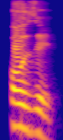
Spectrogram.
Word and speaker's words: Auger: So you can see it's pronounced as Auger, right?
